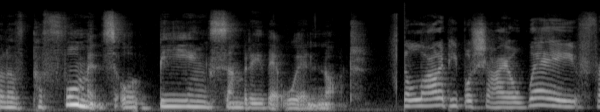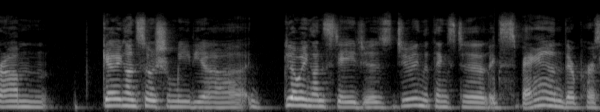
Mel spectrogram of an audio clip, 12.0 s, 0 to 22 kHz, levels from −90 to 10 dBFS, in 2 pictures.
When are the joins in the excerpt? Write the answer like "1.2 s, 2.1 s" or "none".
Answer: 4.0 s, 10.9 s

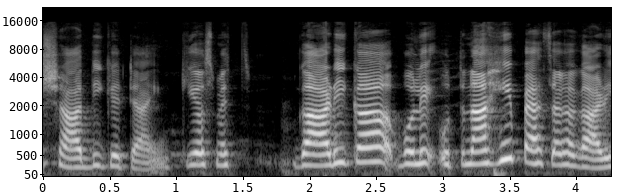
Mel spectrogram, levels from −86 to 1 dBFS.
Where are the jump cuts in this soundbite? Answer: 1.0 s

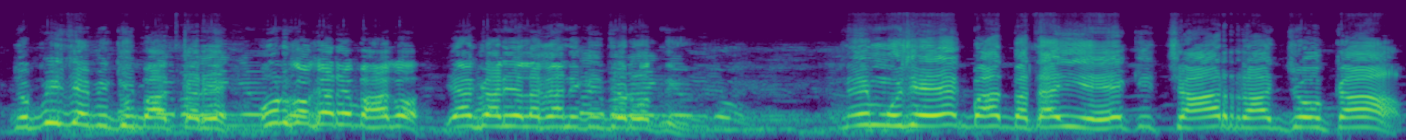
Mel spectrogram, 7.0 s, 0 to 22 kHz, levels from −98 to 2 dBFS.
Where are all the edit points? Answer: 4.0 s

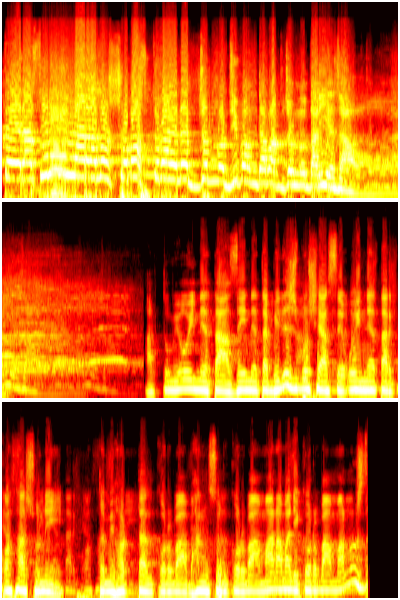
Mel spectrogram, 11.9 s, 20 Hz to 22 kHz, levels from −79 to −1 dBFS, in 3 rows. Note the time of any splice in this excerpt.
5.3 s

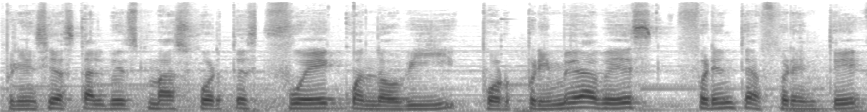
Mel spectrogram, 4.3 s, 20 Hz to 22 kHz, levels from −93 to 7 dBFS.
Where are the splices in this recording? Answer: 1.3 s

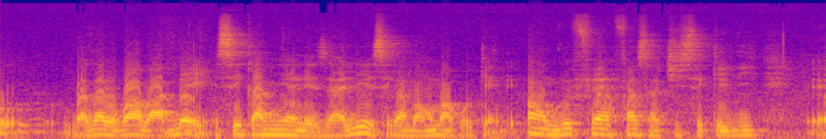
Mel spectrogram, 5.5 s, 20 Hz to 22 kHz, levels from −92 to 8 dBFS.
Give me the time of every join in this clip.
1.4 s, 3.5 s

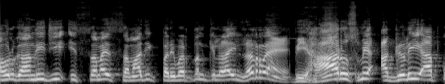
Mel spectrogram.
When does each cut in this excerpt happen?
2.9 s

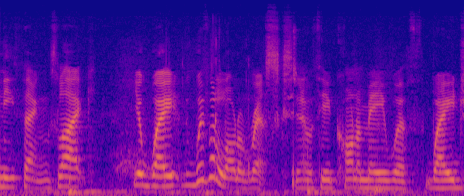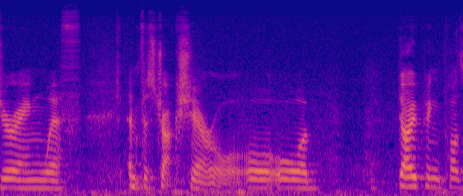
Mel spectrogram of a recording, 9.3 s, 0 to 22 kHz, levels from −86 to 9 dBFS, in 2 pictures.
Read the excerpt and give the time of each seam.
2.8 s, 5.7 s, 8.4 s

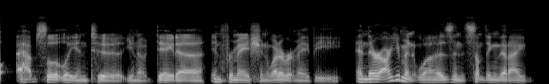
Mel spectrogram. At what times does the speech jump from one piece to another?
2.1 s, 3.4 s

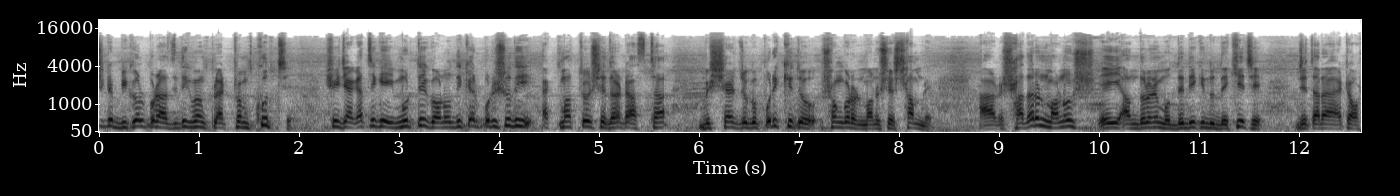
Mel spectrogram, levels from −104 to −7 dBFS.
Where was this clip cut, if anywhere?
none

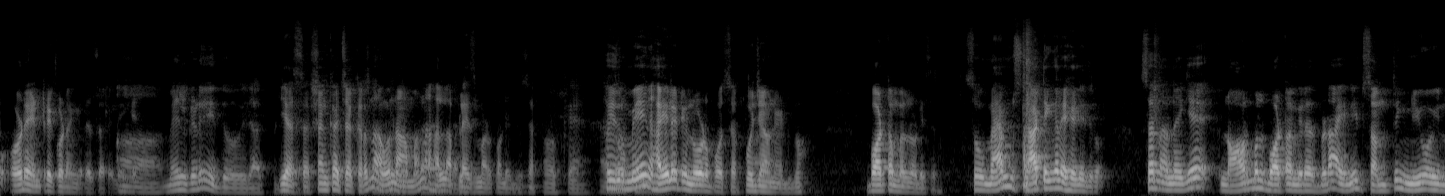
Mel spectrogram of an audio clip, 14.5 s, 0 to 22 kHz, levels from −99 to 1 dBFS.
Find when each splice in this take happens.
none

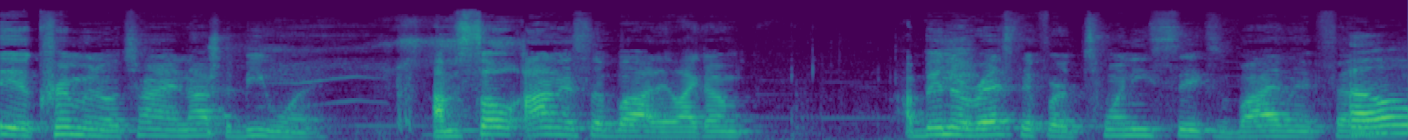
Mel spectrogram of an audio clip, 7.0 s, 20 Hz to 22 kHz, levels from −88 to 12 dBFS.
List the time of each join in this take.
none

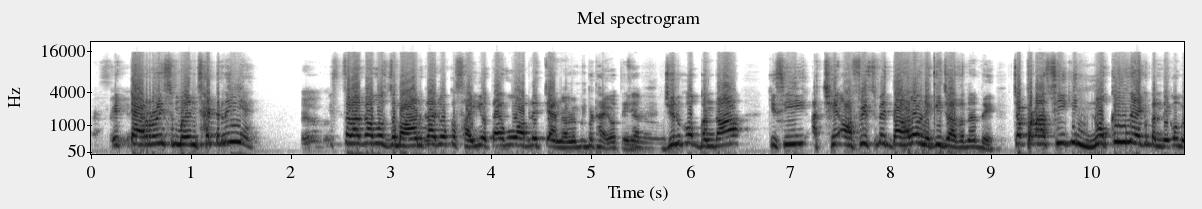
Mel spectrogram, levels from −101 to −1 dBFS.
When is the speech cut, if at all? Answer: 2.4 s

